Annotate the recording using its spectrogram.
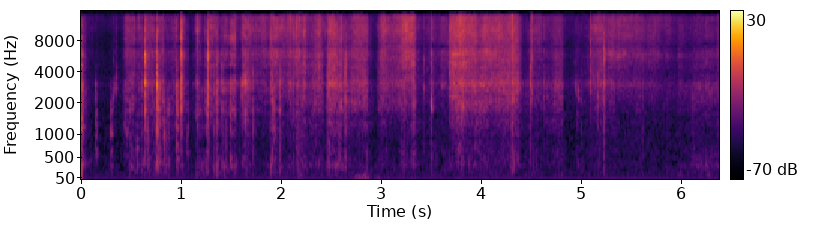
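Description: Paper pages of a handmade junk journal being turned and handled, rustling and crinkling in a run of small crackles and taps, with a longer rustle about four seconds in.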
